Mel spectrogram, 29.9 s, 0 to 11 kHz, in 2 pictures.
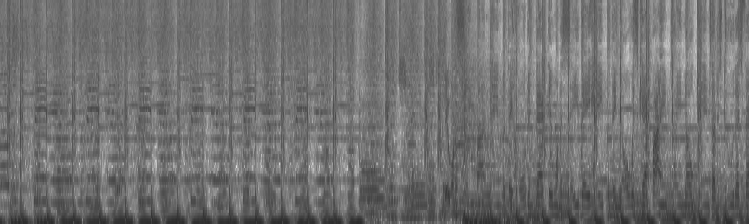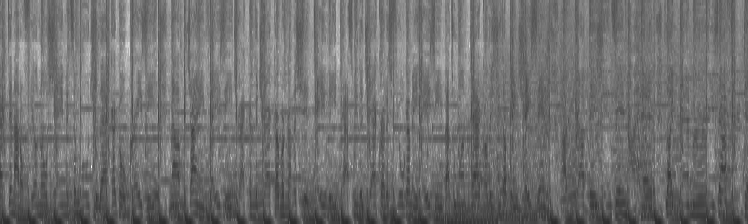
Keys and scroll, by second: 1.5 ctrl+j.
